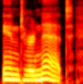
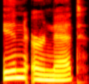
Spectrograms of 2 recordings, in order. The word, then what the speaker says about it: internet: great example is internet we don't usually say internet instead we say inet the t- sound gets softer or disappears that's so true and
